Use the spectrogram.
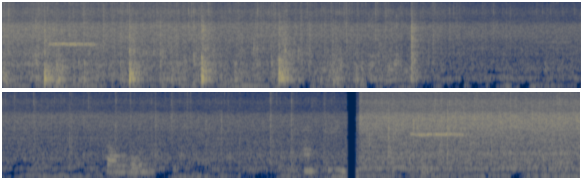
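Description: Soaked chickpeas stirred into a frying pan with turmeric, giving a steady crackling sizzle with regular spatula scrapes early on, which fades to a quieter hiss before the frying noise returns louder.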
